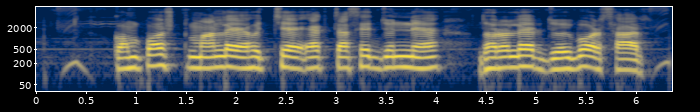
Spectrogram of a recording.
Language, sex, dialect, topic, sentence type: Bengali, male, Jharkhandi, agriculture, statement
